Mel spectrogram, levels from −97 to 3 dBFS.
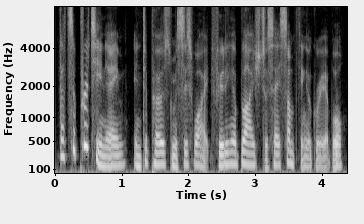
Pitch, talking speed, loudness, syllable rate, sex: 160 Hz, 180 wpm, -18 LUFS, 6.0 syllables/s, female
